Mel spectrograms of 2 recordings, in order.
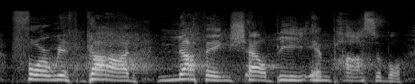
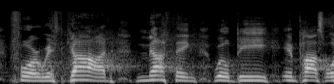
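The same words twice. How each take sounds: First: Slow, stronger proclamation; louder. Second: Said in the usual way. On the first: Shown as a demonstration. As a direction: declare it boldly to the congregation. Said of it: "Say it louder". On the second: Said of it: "Say that with me today".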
